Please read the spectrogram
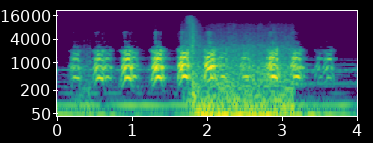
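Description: A dog barking repeatedly, short sharp barks about three a second, with a brief rushing hiss behind them in the middle.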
